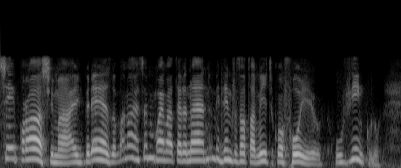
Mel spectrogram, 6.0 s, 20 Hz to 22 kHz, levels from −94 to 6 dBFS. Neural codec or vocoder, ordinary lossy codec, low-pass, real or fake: codec, 16 kHz, 2 kbps, X-Codec, HuBERT features, trained on LibriSpeech; none; 5.4 kHz; fake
